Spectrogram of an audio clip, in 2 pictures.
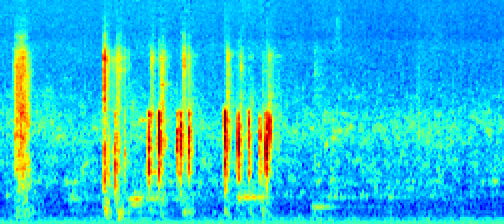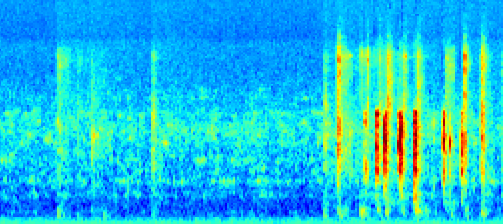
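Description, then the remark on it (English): Crisp computer keyboard typing in quick bursts of clicking keystrokes, a flurry at the start, a long quiet pause with a few stray taps, then another rapid run near the end. “Can you uh type it?”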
